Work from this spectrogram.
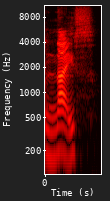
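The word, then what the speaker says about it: gneiss: And on the end of the table here, we have a nice that's spelled G N I S.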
